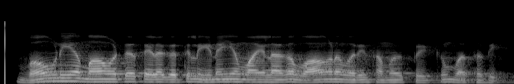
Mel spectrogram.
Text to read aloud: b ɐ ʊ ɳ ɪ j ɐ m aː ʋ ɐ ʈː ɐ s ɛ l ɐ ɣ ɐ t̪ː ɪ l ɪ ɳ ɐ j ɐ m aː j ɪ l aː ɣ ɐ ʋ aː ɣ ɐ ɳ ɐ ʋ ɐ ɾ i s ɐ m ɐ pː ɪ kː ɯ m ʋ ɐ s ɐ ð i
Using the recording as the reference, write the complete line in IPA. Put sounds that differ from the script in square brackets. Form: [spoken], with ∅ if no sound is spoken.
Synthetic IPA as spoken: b ɐ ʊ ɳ ɪ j ɐ m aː ʋ ɐ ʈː ɐ s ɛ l ɐ ɣ ɐ t̪ː ɪ l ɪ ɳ ɐ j ɐ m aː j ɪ l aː ɣ ɐ ʋ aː ɣ ɐ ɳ ɐ ʋ ɐ ɾ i s ɐ m ɐ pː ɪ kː ɯ m ʋ ɐ s ɐ ð i

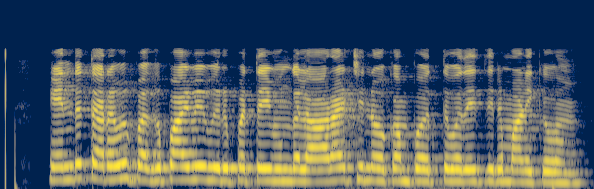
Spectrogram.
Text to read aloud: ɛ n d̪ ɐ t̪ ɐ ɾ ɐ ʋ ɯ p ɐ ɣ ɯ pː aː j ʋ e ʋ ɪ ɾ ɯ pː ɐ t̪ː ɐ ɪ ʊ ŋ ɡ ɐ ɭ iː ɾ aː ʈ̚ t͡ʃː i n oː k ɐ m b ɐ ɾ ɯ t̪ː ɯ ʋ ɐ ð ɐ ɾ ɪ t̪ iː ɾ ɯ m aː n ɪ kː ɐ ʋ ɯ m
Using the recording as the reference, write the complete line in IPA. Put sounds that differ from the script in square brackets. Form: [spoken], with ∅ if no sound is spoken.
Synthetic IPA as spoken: ɛ n d̪ ɐ t̪ ɐ ɾ ɐ ʋ ɯ p ɐ ɣ ɯ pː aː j ʋ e ʋ ɪ ɾ ɯ pː ɐ t̪ː ɐ ɪ ʊ ŋ ɡ ɐ ɭ [aː] ɾ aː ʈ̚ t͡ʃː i n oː k ɐ m [p] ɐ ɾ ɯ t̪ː ɯ ʋ ɐ ð ɐ [∅] ɪ t̪ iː ɾ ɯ m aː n ɪ kː ɐ ʋ ɯ m

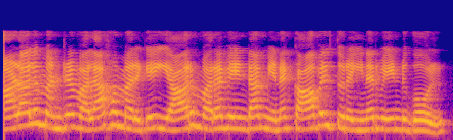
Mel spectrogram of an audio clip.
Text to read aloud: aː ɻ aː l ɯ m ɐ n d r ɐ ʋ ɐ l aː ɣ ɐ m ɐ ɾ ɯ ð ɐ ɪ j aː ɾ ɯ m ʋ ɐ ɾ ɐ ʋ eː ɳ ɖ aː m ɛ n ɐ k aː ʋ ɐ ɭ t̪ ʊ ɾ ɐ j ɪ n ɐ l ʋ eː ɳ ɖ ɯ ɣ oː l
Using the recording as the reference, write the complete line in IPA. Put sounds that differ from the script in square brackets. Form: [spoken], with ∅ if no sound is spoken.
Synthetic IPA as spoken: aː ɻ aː l ɯ m ɐ n d r ɐ ʋ ɐ l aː ɣ ɐ m ɐ ɾ ɯ [ɣ] ɐ ɪ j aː ɾ ɯ m ʋ ɐ ɾ ɐ ʋ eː ɳ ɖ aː m ɛ n ɐ k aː ʋ ɐ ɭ t̪ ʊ ɾ ɐ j ɪ n ɐ [ɾ] ʋ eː ɳ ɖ ɯ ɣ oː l

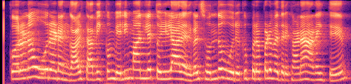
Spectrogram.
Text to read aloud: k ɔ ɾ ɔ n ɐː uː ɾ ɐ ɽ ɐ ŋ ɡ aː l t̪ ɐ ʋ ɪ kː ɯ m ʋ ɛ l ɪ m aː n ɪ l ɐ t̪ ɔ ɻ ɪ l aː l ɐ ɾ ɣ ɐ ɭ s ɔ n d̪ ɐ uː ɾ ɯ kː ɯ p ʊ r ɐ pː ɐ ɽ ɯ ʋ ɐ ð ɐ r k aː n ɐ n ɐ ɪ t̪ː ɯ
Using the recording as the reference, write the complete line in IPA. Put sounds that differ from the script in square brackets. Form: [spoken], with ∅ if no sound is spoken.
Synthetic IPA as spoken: k ɔ ɾ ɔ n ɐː uː ɾ ɐ ɽ ɐ ŋ ɡ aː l t̪ ɐ ʋ ɪ kː ɯ m ʋ ɛ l ɪ m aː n ɪ l ɐ t̪ ɔ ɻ ɪ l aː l ɐ ɾ ɣ ɐ ɭ s ɔ n d̪ ɐ uː ɾ ɯ kː ɯ p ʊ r ɐ pː ɐ ɽ ɯ ʋ ɐ ð ɐ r k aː n [ɐː] n ɐ ɪ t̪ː ɯ

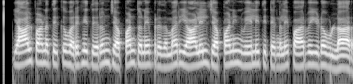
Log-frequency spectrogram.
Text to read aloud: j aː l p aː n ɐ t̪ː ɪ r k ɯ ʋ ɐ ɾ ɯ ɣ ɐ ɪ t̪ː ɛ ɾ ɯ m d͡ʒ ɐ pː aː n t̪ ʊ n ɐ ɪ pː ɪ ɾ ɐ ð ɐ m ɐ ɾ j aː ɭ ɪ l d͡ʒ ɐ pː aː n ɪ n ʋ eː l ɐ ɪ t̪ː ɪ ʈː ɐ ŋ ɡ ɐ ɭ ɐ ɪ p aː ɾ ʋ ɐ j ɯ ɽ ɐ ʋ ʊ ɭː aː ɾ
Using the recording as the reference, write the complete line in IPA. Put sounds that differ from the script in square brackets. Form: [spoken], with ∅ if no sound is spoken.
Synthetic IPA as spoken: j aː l p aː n ɐ t̪ː ɪ r k ɯ ʋ ɐ ɾ ɯ ɣ ɐ ɪ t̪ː ɛ ɾ ɯ m d͡ʒ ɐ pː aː n t̪ ʊ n ɐ ɪ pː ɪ ɾ ɐ ð ɐ m ɐ ɾ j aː ɭ ɪ l d͡ʒ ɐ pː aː n ɪ n ʋ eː l ɐ ɪ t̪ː ɪ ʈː ɐ ŋ ɡ ɐ ɭ ɐ ɪ p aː ɾ ʋ ɐ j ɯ ɽ ɐ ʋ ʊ ɭː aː ɾ

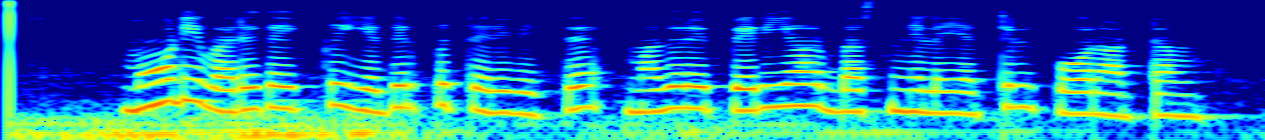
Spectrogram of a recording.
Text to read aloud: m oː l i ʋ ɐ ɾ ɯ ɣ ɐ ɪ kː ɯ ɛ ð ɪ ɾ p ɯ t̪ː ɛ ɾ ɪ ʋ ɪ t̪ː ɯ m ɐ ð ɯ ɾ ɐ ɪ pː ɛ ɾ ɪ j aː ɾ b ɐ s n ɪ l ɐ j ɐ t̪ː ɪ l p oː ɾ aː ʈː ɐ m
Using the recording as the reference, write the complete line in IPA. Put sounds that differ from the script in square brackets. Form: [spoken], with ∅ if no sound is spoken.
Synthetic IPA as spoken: m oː [ɽ] i ʋ ɐ ɾ ɯ ɣ ɐ ɪ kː ɯ ɛ ð ɪ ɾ p ɯ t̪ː ɛ ɾ ɪ ʋ ɪ t̪ː ɯ m ɐ ð ɯ ɾ ɐ ɪ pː ɛ ɾ ɪ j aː ɾ b ɐ s n ɪ l ɐ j ɐ t̪ː ɪ l p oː ɾ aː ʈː ɐ m

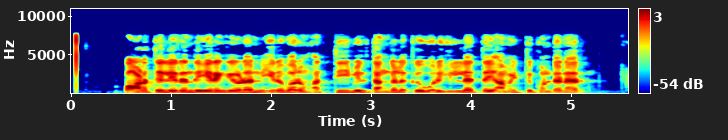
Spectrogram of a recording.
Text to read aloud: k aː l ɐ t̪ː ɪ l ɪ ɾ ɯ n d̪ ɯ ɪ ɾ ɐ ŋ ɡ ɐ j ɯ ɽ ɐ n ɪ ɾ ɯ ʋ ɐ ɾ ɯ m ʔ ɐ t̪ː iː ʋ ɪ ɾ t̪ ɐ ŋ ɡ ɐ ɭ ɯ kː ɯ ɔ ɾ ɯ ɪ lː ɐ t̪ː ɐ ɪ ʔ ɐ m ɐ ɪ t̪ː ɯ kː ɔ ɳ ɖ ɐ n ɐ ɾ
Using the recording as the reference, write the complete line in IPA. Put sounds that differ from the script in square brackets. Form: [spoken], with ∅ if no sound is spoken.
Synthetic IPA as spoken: [p] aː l ɐ t̪ː ɪ l ɪ ɾ ɯ n d̪ ɯ ɪ ɾ ɐ ŋ ɡ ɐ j ɯ ɽ ɐ n ɪ ɾ ɯ ʋ ɐ ɾ ɯ m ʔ ɐ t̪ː iː ʋ ɪ [l] t̪ ɐ ŋ ɡ ɐ ɭ ɯ kː ɯ ɔ ɾ ɯ ɪ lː ɐ t̪ː ɐ ɪ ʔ ɐ m ɐ ɪ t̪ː ɯ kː ɔ ɳ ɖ ɐ n ɐ ɾ

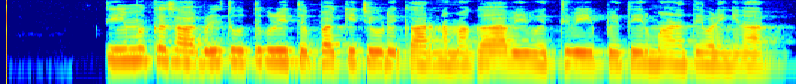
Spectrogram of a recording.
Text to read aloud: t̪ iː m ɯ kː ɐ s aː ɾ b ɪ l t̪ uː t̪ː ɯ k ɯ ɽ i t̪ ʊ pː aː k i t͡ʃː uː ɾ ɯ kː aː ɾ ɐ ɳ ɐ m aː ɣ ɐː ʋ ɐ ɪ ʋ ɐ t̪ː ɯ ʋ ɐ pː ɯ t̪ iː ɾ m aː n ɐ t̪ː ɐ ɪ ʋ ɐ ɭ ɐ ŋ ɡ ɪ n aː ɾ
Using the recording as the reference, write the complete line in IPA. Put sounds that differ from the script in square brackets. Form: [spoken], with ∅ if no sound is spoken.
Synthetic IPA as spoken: t̪ iː m ɯ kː ɐ s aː ɾ b ɪ l t̪ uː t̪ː ɯ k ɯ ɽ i t̪ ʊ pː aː k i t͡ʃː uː [ɽ] ɯ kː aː ɾ ɐ ɳ ɐ m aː ɣ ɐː ʋ ɐ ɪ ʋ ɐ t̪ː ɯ ʋ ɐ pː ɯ t̪ iː ɾ m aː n ɐ t̪ː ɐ ɪ ʋ ɐ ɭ ɐ ŋ ɡ ɪ n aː ɾ

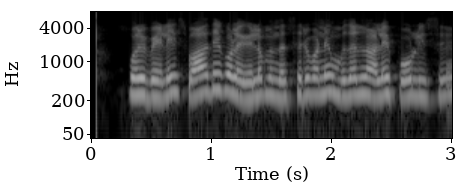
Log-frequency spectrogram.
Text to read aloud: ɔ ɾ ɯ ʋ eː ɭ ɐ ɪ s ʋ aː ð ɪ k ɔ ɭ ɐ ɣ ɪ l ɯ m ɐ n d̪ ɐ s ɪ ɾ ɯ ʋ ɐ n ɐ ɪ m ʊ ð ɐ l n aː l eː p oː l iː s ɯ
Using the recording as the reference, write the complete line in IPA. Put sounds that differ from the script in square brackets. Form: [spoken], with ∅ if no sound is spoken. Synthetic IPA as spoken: ɔ ɾ ɯ ʋ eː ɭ ɐ ɪ s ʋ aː ð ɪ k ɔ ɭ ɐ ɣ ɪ l ɯ m ɐ n d̪ ɐ s ɪ ɾ ɯ ʋ ɐ n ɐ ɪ m ʊ ð ɐ l n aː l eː p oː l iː s ɯ

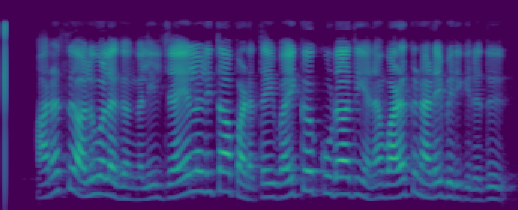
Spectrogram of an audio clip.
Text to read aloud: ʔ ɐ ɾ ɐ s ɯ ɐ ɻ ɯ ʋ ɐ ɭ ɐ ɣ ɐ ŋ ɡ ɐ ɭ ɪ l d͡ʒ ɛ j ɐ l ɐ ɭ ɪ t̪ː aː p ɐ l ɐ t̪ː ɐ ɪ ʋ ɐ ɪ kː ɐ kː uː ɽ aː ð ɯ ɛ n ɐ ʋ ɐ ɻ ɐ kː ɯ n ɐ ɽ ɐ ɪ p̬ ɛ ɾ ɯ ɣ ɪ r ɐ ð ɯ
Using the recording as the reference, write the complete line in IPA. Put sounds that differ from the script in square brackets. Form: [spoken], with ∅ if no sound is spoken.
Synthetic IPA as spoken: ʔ ɐ ɾ ɐ s ɯ ɐ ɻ ɯ ʋ ɐ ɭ ɐ ɣ ɐ ŋ ɡ ɐ ɭ ɪ l d͡ʒ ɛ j ɐ l ɐ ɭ ɪ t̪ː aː p ɐ [ɽ] ɐ t̪ː ɐ ɪ ʋ ɐ ɪ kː ɐ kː uː ɽ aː ð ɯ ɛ n ɐ ʋ ɐ ɻ ɐ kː ɯ n ɐ ɽ ɐ ɪ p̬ ɛ ɾ ɯ ɣ ɪ r ɐ ð ɯ

